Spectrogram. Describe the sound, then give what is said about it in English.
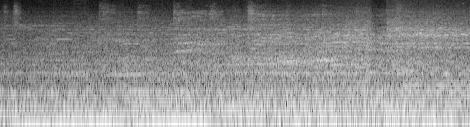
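Heavy trucks loaded with orange palm fruits rumble along a road in Indonesia, a loud, steady low engine drone with a sustained hum, traffic noise filling the whole stretch without pause and no voices. “To see what drives the Indonesian economy, just get out on the road. Even before sunrise, you see truck after truck loaded with orange palm fruits.”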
